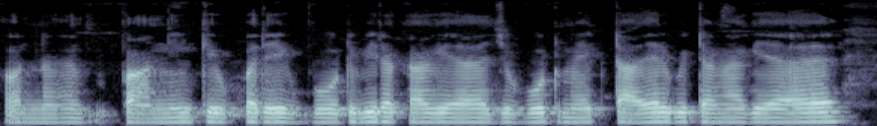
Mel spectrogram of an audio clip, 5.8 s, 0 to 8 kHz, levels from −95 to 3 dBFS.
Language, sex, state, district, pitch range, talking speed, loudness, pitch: Hindi, male, Jharkhand, Ranchi, 105-110 Hz, 205 wpm, -20 LUFS, 105 Hz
